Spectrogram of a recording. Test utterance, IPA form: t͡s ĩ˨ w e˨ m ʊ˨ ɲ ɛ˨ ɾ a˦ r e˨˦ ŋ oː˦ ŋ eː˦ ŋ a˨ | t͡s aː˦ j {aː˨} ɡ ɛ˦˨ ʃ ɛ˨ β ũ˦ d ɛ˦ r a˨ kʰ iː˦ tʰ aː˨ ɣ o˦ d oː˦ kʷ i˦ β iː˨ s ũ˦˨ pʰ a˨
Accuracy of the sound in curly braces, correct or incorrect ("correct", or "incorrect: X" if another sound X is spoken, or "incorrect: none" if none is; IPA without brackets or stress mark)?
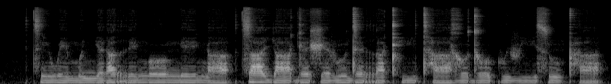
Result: correct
